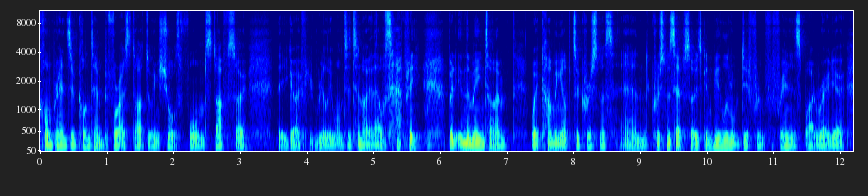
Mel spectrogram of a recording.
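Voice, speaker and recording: Very fast speech comes in a dark, mellow tone with vocal fry. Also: man, very deep, low pitch for a man, ordinary pitch variation. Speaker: natural medicine podcast host. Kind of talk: podcast monologue.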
